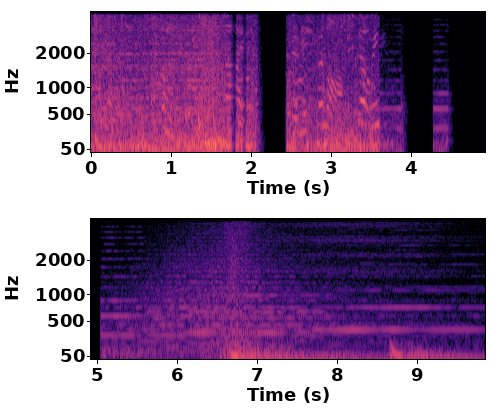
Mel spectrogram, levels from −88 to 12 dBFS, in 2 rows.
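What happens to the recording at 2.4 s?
A call audio freeze runs from 2.07 to 2.46 s, so 2.4 s falls near its end. The likely cause is packets held up in transit, draining the jitter buffer. The receiver stretches the last sound into a fading buzz or hiss that drops to silence for about 0.27 s, then resumes where it stopped. Nothing is lost, but everything after it now arrives about 0.37 s late, still band-limited below 4 kHz by the G.711 call path.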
